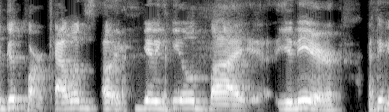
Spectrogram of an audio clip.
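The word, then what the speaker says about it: Ynyr: parts getting healed by Yianir I think it's Yianir yeah you're right it's inir is how it's pronounced apparently uh and then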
